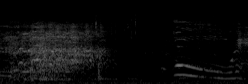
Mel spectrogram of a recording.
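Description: Studio audience laughing in a short burst that dies away about a second in.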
